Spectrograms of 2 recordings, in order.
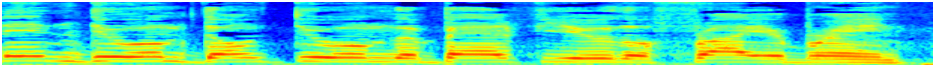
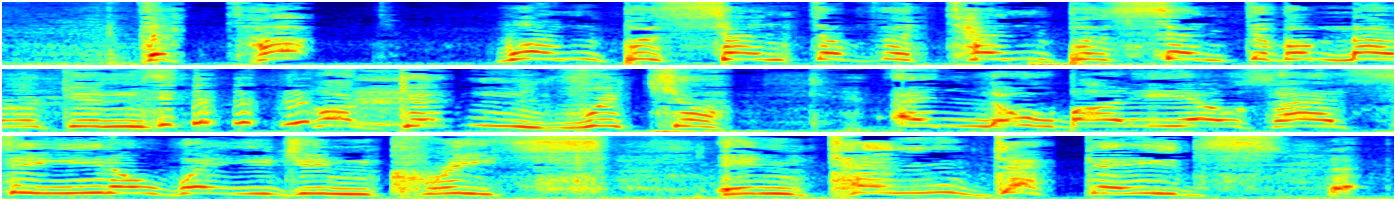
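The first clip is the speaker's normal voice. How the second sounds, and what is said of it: Imitates another person's voice. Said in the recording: “That was my Bernie Sanders impression.”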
